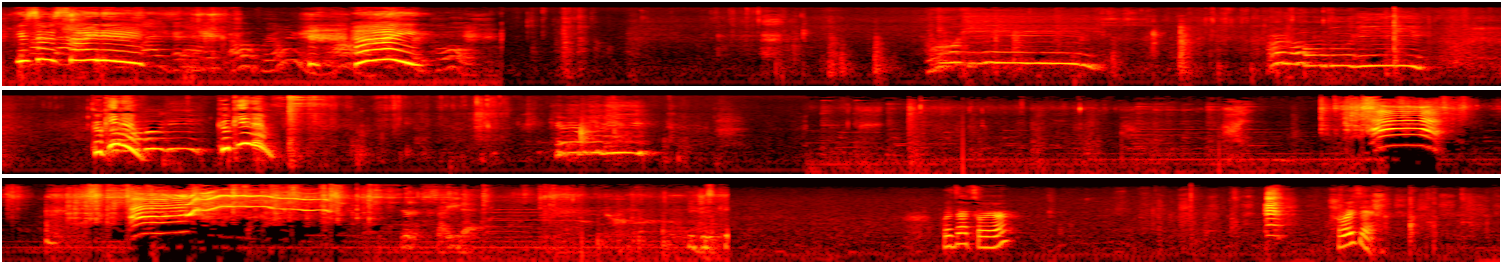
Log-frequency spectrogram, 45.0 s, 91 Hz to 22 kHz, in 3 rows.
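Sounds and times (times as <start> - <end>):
baby crying out in excitement: 28.6 - 29.4, 31.2 - 33.4
toddler squealing: 31.2 - 33.4.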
